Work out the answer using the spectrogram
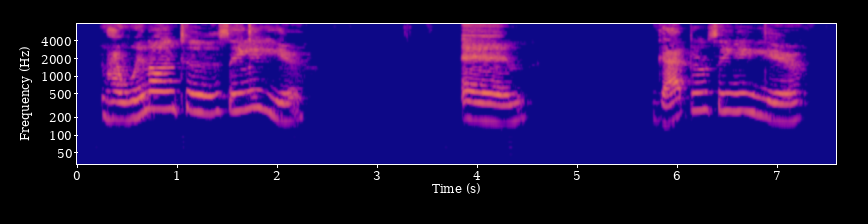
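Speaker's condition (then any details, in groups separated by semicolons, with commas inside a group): Cerebral palsy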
